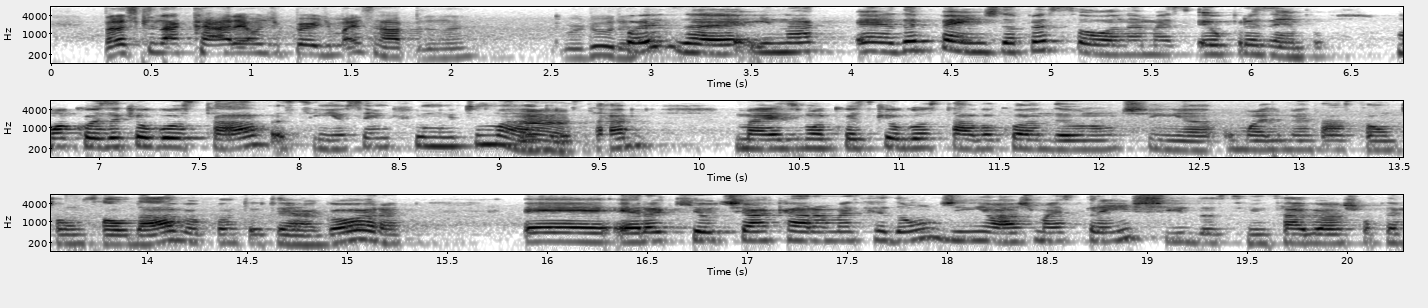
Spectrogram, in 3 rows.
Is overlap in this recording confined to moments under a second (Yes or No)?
Yes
